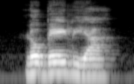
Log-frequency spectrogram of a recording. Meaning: lobelia (any plant of the genus Lobelia)
- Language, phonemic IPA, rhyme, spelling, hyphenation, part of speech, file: Dutch, /ˌloːˈbeː.li.aː/, -eːliaː, lobelia, lo‧be‧lia, noun, Nl-lobelia.ogg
